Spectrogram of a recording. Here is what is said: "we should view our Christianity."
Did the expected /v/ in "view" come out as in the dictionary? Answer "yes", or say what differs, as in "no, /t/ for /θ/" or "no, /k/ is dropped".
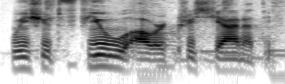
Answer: no, /f/ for /v/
